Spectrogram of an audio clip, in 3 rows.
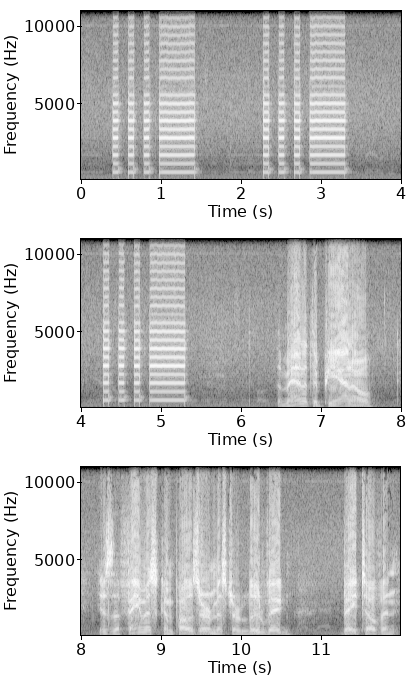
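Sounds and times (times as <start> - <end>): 
Morse code letter V beeps: 0.4 - 1.5, 2.2 - 3.4, 4.3 - 5.4
speech: 6.5 - 11.9.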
